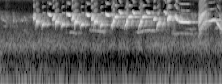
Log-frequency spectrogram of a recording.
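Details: A goldfinch × red hooded siskin hybrid sings a fast, bright twittering song of high chirps and short trills, ending in a sweeping flourish. A faint low hum sits underneath.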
